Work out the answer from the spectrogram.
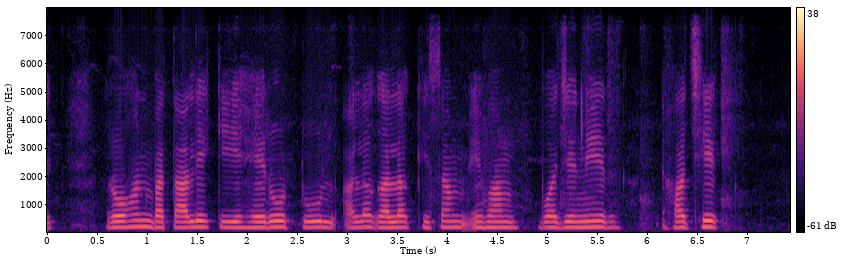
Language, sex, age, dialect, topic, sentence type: Magahi, female, 18-24, Northeastern/Surjapuri, agriculture, statement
